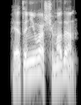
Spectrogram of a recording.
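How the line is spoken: Stern. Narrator (Russian): строго сказал я

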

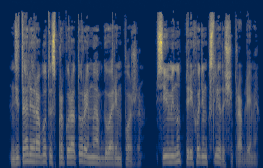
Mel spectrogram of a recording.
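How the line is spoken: Plain. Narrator (Russian): сказал Тригрей

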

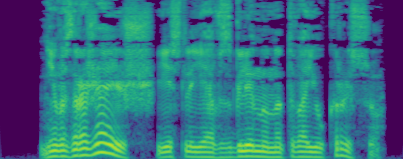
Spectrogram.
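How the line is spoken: Even-voiced question. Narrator (Russian): спросил он ровным голосом

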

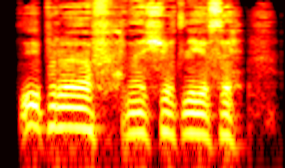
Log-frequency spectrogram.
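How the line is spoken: Irritated mutter. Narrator (Russian): раздраженно пробормотал он

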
